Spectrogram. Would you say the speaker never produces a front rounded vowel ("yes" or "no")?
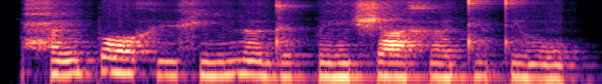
no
